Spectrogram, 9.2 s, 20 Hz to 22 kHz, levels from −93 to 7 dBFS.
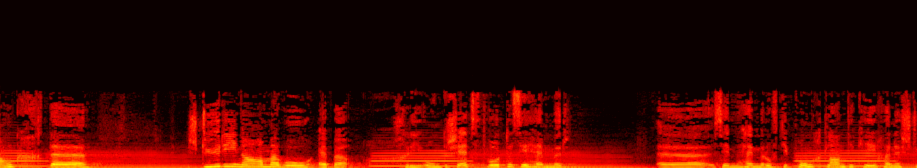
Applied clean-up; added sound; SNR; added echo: none; Wind instrument, woodwind instrument; 13 dB; none.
